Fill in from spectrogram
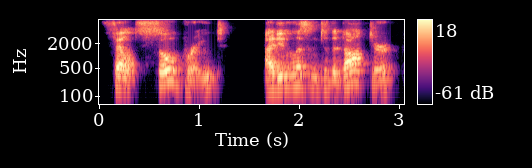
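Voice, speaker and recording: In a muffled recording, a middle-aged man chats earnestly as a guest in a casual podcast interview, unhurried, with a high-leaning voice and big pitch swings. He often repeats words and laughs at himself.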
